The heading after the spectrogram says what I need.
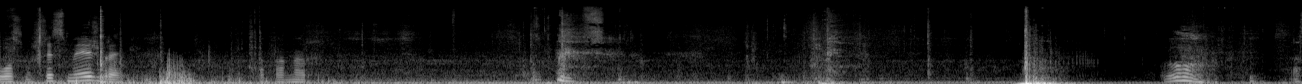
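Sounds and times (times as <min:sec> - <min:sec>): low steady rumble: 0:00.0 - 0:13.0
knocks and thumps in truck cab: 0:09.6 - 0:11.0.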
